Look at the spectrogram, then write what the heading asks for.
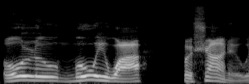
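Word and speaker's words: Olumuyiwa Fashanu: Olu Muiwa Pashanu is how we pronounce our left tackle's name.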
